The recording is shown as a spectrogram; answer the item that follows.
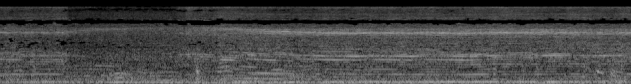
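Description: A steady low engine drone, with faint voices.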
